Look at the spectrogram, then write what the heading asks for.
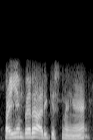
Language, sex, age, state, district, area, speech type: Tamil, male, 18-30, Tamil Nadu, Madurai, rural, conversation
